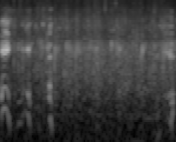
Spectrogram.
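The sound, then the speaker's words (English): Applause follows a request for a round of applause, a steady patter of clapping that runs to the end, with a brief voice near the start. “Can we get a round of applause for niggas starting on time, please?”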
